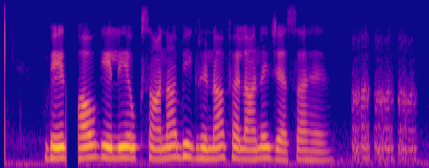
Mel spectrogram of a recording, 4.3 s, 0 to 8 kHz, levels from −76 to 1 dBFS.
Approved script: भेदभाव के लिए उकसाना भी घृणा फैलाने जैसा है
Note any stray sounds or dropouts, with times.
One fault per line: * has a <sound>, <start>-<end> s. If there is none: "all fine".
* has a dropout, 0.7-0.8 s
* has a laugh, 3.5-4.2 s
